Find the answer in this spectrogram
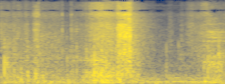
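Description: A sheet of paper being picked up and handled, rustling, with one short swish about a second in.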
